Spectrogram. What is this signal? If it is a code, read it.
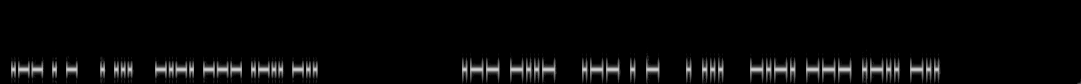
Morse code, heard as a keyed tone, about 36 wpm, 700 Hz. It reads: WET ES COLD WX WET ES COLD
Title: Speed-Racing Common QSO Phrases - 30wpm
